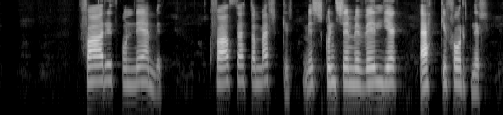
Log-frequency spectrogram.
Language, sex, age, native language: Icelandic, female, 40-49, Icelandic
